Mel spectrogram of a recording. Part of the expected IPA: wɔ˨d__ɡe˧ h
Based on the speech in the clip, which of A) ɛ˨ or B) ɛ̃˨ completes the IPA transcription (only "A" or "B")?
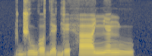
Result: A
